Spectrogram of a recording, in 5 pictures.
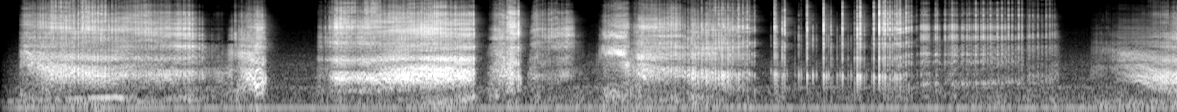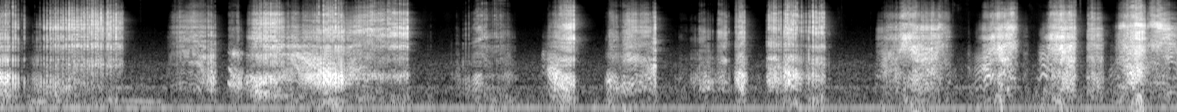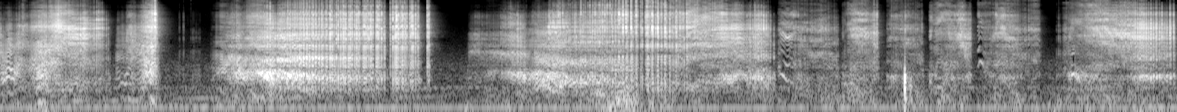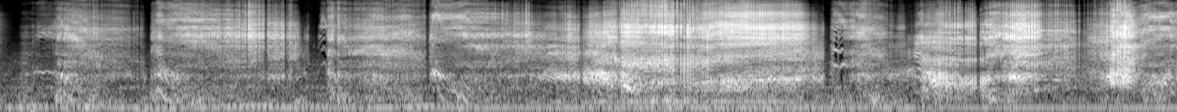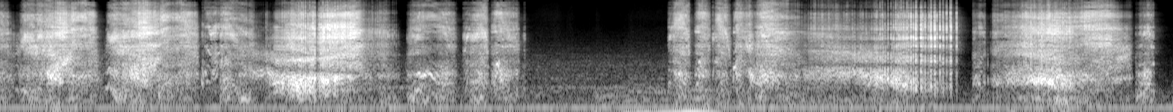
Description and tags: Household, Lamp - Reading Lamp Opposable Neck Bending, Torsion, Creaking
Foley recording of a goose-neck reading lamp lamp (you can bend it into any position and it will stay that way) mounted to a bed in a hotel room. Features a lot of groaning, clicking, bending, stretching, etc. Could be used for rope torsion sfx, pitched down for metal stress / strain / fatigue, clicking elements could be used for creature sounds.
